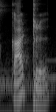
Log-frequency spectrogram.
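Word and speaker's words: കാറ്റ്: So wind in Tamil is katr, but in Malayalam it's kat, a sound that is closer to old Tamil.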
